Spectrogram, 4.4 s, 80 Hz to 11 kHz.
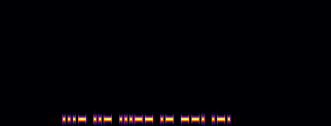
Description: Morse code, heard as a keyed tone, about 34 wpm, 700 Hz. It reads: VU3AGR
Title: DXCC-100 Call Signs - 6 Characters - 35wpm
